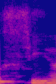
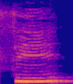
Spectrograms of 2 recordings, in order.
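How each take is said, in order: First: Said in the usual way. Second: "se" punched high and loud; the teacher's loud, high "se" for the condition; stress on se. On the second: Shown as a demonstration. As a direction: hit the word "se" hard, higher and louder. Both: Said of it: "ó, já vem até o".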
